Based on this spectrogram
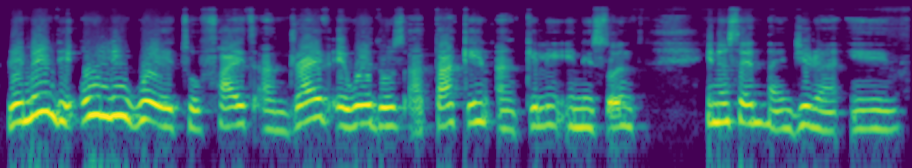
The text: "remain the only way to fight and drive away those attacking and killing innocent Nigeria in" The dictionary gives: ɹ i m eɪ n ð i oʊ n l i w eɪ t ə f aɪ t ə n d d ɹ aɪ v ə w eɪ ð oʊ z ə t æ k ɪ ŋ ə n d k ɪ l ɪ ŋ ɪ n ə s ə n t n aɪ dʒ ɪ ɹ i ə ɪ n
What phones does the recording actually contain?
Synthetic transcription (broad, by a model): ɹ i m eɪ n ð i oʊ n l i w eɪ t ə f aɪ t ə n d d ɹ aɪ v ə w eɪ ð oʊ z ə t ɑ k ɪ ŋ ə n k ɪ l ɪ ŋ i n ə s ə n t n aɪ dʒ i ɹ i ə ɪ n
